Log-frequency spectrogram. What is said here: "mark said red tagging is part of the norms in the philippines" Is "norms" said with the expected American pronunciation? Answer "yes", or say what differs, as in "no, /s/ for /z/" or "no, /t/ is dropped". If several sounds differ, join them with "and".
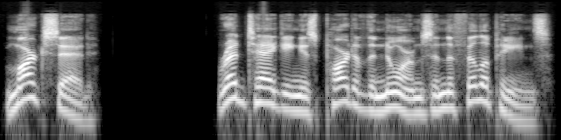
yes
